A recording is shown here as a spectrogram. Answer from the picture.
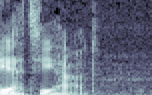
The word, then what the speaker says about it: Etihad: The Etihad. – How do you say that? How do you spell it? – I don't know how you spell it. It's pronounced the Etihad.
